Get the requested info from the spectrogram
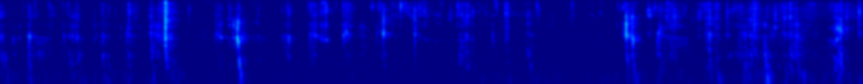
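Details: Golden retriever puppy Lilo chews raw lamb, her first taste of it, making rapid crunchy bites and wet chewing, a little over one per second and irregular, in a small quiet room.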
